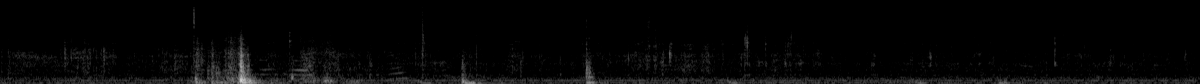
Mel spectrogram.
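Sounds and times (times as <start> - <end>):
faint steady low hum: 0.0 - 12.0
quiet chewing mouth sounds: 3.6 - 12.0.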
